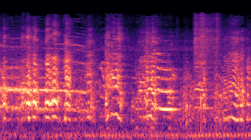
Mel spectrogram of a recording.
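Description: Chickens cluck in a steady, busy stream on a farm where young hens are kept for vaccination. Several birds sound close and fairly loud, and a rooster-like call rises near the end, with no talk over them.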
